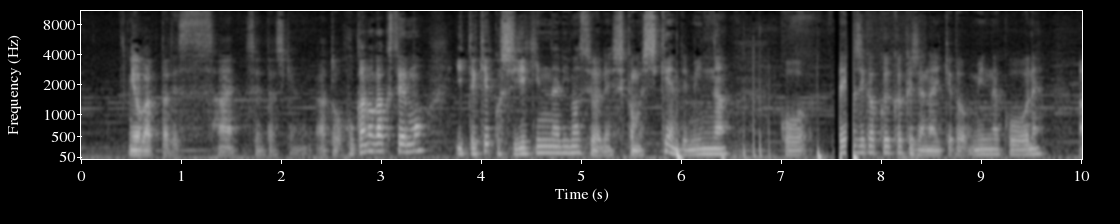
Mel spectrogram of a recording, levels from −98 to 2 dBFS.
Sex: male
